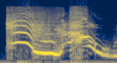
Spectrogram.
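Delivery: high, loud pained bat shriek. A narrator's reading. Bat shrieks in pain as the witch pinches it. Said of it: "said a bat".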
